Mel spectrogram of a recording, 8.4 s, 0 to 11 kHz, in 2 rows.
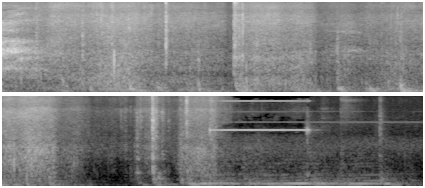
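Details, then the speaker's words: R32 that sat outside for a long time, key on: after handling clatter, a thin steady whine as the electric fuel pump primes, cuts out, then primes again; fuse good, owner suspects a clogged fuel filter or little fuel in the tanks. "Yeah, the fuel pump is priming. I mean, it primed and then cut out and then primed."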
